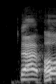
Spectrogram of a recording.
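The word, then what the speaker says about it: Phat Farm: P-H-A-T. Fat Farm. Oh. And it had that P with like the sound.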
